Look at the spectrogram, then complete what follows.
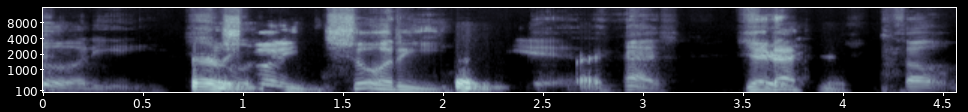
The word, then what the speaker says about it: Shuri: Shuri.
